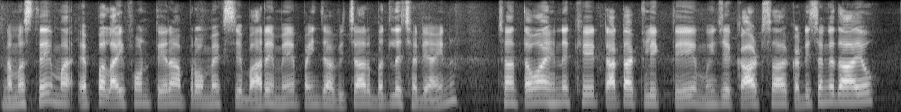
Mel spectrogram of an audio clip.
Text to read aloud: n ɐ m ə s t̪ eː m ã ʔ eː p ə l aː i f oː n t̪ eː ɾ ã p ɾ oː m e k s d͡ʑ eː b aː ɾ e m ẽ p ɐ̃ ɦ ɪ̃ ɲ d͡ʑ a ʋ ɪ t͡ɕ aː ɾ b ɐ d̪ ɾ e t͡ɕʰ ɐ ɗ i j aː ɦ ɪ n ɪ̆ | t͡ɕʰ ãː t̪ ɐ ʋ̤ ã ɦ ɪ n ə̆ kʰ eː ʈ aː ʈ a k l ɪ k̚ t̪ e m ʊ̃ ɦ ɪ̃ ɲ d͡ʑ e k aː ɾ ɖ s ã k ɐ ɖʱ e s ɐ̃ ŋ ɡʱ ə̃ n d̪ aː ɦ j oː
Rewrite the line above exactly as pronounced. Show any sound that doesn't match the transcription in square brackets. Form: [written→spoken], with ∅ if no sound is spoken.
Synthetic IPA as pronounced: n ɐ m ə s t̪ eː m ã ʔ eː p ə l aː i f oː n t̪ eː ɾ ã p ɾ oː m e k s d͡ʑ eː b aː ɾ e m ẽ p ɐ̃ ɦ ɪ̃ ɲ d͡ʑ a ʋ ɪ t͡ɕ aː ɾ b ɐ d̪ [ɾ→l] e t͡ɕʰ ɐ ɗ i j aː ɦ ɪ n ɪ̆ | t͡ɕʰ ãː t̪ ɐ ʋ̤ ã ɦ ɪ n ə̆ kʰ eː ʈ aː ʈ a k l ɪ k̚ t̪ e m ʊ̃ ɦ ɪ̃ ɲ d͡ʑ e k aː ɾ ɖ s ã k ɐ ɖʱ [e→i] s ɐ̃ ŋ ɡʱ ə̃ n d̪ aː ɦ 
